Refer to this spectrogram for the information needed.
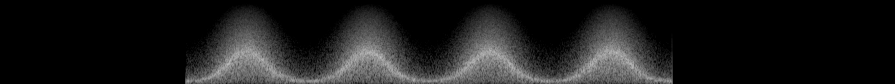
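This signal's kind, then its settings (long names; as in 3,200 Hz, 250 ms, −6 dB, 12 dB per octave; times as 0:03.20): wind from filtered noise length 4.86 s, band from 150 Hz, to 1,700 Hz, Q 4, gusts 4, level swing 15 dB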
